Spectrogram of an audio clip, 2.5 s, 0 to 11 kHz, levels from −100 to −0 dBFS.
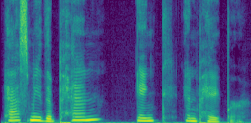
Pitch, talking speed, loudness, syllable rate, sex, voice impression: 250 Hz, 165 wpm, -16 LUFS, 3.9 syllables/s, female, feminine, slightly young, slightly clear, fluent, refreshing, calm, slightly lively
